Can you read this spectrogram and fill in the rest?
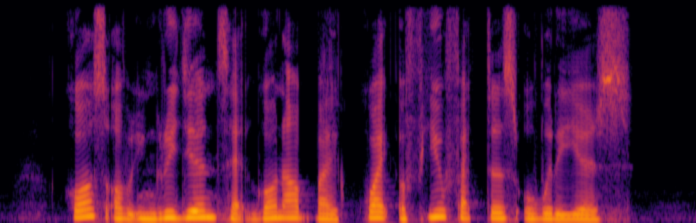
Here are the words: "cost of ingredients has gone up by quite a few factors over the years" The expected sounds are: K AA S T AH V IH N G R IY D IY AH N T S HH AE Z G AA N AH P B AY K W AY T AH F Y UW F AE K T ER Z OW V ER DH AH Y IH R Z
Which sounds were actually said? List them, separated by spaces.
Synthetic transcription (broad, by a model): K AA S AH F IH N G R IY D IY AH N S HH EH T G AA N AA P B AY K W AY T AH F Y UW F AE K T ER S OW V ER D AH Y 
